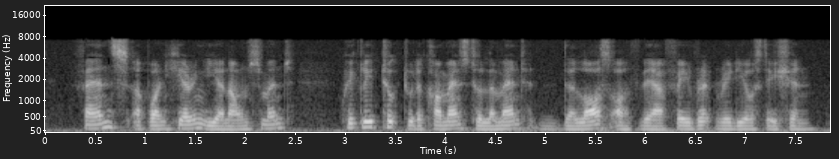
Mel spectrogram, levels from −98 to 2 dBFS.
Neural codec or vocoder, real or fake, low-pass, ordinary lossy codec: none; real; 7.2 kHz; AAC, 32 kbps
